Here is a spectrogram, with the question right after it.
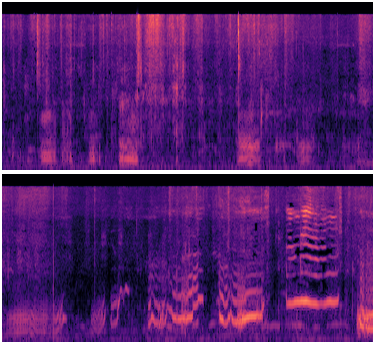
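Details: Rottweiler puppies play fighting together, giving low rough growls and short whiny yelps in uneven bursts, with higher whimpering squeals near the end.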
